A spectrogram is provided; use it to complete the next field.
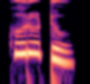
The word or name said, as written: ಕುರುಡು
